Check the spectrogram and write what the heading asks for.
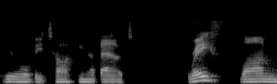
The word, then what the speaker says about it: Ralph: But next week, we will be talking about Ralph Vaughan Williams, not Ralph, Ralph. Right. So, Right. yeah. Like Ralph Fiennes.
